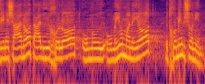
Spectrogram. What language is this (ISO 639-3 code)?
heb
